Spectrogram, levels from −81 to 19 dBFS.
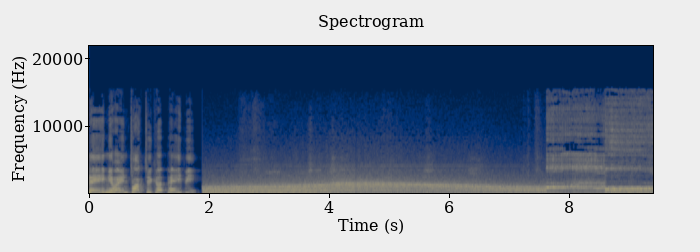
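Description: At 4.01 to 4.03 s there is a skip ahead. About a second of audio never reaches playback, either lost in transit or discarded when the jitter buffer overflowed while later audio was already queued. The receiver jumps straight to the newer material with no fill, so the two sides butt together almost directly. The result is an abrupt discontinuity where the sound suddenly resumes somewhere further along, and the end-to-end delay drops by roughly that same second.

From 4.39 to 5.47 s the jitter buffer speed-up follows. Playback runs at 123% of normal rate while the receiver repeatedly cuts out short segments one or a few pitch periods long, trimming about a third of a second in total. Because whole periods are removed rather than the signal being resampled, pitch stays unchanged while the audio moves noticeably faster, giving this roughly one-second stretch a compressed, hurried character before normal pacing returns.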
